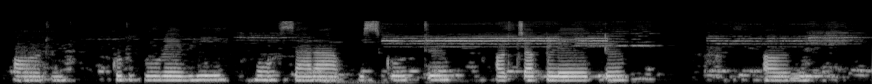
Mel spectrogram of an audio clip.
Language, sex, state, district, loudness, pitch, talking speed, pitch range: Hindi, female, Bihar, Vaishali, -21 LUFS, 195 Hz, 80 wpm, 190-205 Hz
